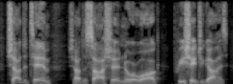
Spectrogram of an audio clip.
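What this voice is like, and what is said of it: Strained, worn-out voice. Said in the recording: “my voice is coming back ... once we get in the 9 o'clock hour, it's going to come back ... I go to stadium. I yell. I scream ... I was yelling.”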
